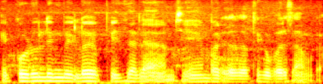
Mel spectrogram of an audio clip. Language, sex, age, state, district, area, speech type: Goan Konkani, male, 30-45, Goa, Salcete, rural, spontaneous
